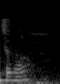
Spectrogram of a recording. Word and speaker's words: Segel: Jason Segel. – Segal, like as in Steven Segal, is that how you pronounce his name? It's pronounced just like Steven Segal's last name.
